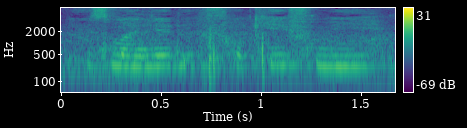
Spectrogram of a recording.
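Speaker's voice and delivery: quiet, humble begging; pleading softly. Acted. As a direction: plead with her, barely above a murmur. Servant begs her mistress.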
